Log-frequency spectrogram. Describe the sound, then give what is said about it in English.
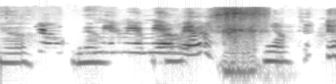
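A voice imitates a cat, a meow credited to Rob Benedict, making several drawn-out, gliding meow sounds, with a short breathy hiss partway through. “Some of them were, who had the meow?”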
